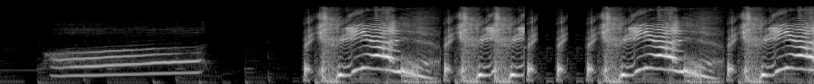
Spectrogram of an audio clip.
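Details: A short rising chime, then a run of sharp, squeaky high-pitched bursts in quick succession, consistent with a series of sneezes.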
